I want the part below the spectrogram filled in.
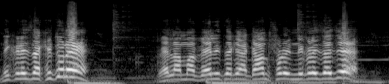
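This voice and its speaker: A man's voice: sits high, moderate pace, fairly bright tone, lo-fi sound, soft background music. An actor playing a proud, domineering village headman who talks in a stern, commanding way. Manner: stern, commanding, pronounces sentences. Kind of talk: village family stage drama.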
